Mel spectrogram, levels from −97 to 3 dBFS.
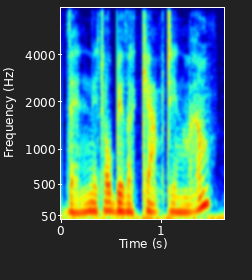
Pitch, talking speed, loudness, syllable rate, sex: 120 Hz, 220 wpm, -16 LUFS, 5.3 syllables/s, male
